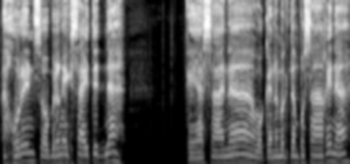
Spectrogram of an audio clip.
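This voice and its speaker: A man playing a protective, jealous young husband in a radio drama, speaking calmly and gently persuasively. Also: medium pitch, normal speed, no echo. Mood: tender.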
